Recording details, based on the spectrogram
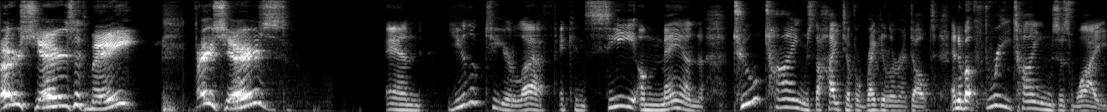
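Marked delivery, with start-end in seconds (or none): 0.0-3.6 booming, very loud, very high-pitched call-out. Narrating a crowded hallway scene, a man calls out in a booming voice. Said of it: "a booming voice call out".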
